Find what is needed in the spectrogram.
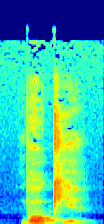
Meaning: diminutive of broek
- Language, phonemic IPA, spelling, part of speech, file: Dutch, /ˈbrukjə/, broekje, noun, Nl-broekje.ogg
